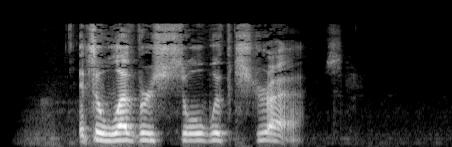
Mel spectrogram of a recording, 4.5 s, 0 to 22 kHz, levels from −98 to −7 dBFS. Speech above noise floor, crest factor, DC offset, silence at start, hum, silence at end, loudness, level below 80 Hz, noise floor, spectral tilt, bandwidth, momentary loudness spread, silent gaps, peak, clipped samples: 58 dB; 22 dB; under 0.1%; 0.8 s; none; 1.6 s; -20 LUFS; -68 dBFS; -77 dBFS; -4 dB/octave; 11.5 kHz; 15 LU; none; 0 dBFS; under 0.1%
